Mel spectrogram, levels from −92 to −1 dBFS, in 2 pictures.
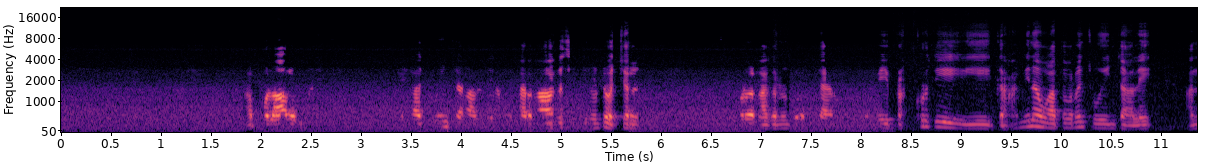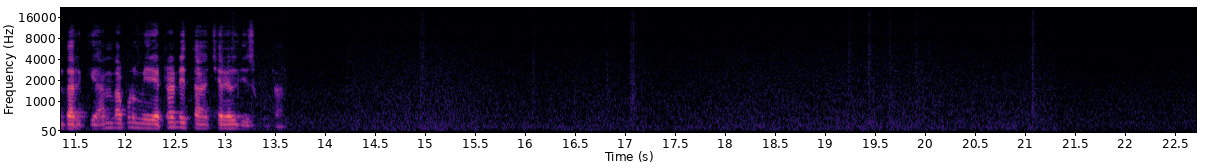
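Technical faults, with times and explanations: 0.00–8.24 s, speech suppressed in double talk: across the opening eight seconds the talker's speech keeps sinking, by roughly 20 dB at its deepest, and in total about five seconds of it is pulled down in patches. The likely cause is an echo canceller that could not tell this voice from the loudspeaker signal while both were active and so turned everything down. What separates it from ordinary level drift is that the dips track the other voice's activity rather than the talker's own phrasing.
0.10–8.34 s, other side's voice leaking through: a second, fainter voice sits underneath in four stretches, at 0.10–2.01 s, 2.79–3.92 s, 4.53–5.21 s and 5.86–8.34 s, roughly 25 dB below the main speech and nearer 30 dB down in the third stretch. This is likely loudspeaker playback reaching the microphone and surviving cancellation. Unlike room reverberation, it does not trail the talker's own words. 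It is a distinct voice running on its own timing.
13.68–13.79 s and 22.32–22.72 s, background gated by the echo canceller: the room tone under the speech drops by about 10 dB, first for about a tenth of a second, then for about 0.4 s running to the end of the clip. Here the canceller clamps the microphone while the loudspeaker plays. The cue is that the ambience itself dips and returns, rather than the speech being thinned or dulled.
21.61–21.86 s, speech suppressed in double talk: a brief, deep cut of roughly 25 dB takes out about 0.2 s of the talker's speech, likely the same overlap suppression as at the start. It is much shorter and sharper than the opening episode, and no leaking voice can be heard alongside it. It differs from the nearby background gating because the speech itself disappears, not just the room sound underneath.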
